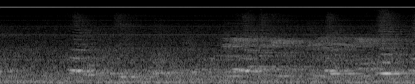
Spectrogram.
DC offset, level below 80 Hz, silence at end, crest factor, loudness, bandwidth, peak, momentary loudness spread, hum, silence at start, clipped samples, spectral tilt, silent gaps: under 0.1%; -46 dBFS; 0 s; 16 dB; -31 LUFS; 15.5 kHz; -14 dBFS; 6 LU; none; 0 s; under 0.1%; -5 dB/octave; none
